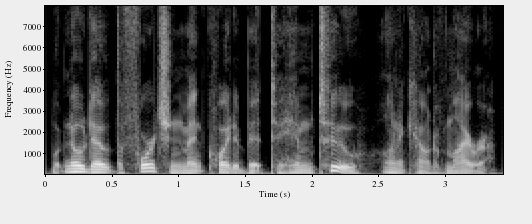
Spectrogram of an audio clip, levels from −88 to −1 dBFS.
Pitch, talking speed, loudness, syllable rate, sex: 105 Hz, 280 wpm, -18 LUFS, 6.5 syllables/s, male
